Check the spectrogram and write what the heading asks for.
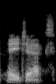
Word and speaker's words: Ajax: Is it called Ajax? Am I saying that right? – It is Ajax, yep.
